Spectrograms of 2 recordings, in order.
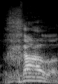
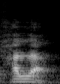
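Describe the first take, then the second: First: It starts with a hard, scraping throat sound. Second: It starts with a soft, breathy h sound. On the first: The speaker calls it wrong. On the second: The speaker calls it right. "We say"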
